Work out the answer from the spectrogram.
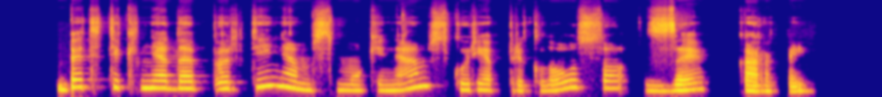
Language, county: Lithuanian, Vilnius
